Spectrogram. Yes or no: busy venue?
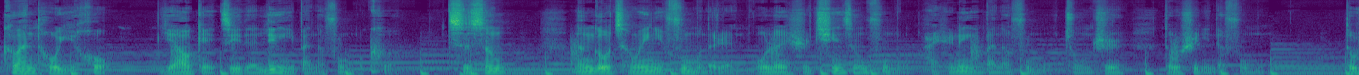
no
